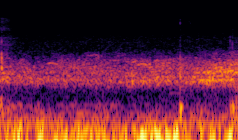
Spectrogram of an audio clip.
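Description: Several geese honk at a goose hunt, calls overlapping at moderate distance across a steady background with no talk.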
